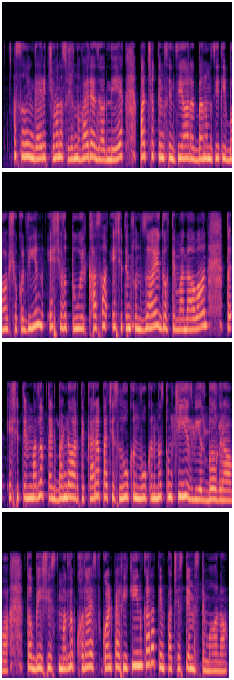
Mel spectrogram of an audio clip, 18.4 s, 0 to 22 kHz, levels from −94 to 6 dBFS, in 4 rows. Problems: none marked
